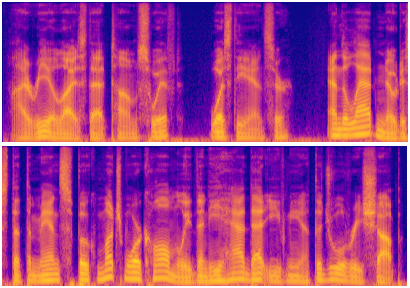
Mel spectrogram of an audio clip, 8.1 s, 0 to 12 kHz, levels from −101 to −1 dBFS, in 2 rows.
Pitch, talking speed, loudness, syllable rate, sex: 90 Hz, 205 wpm, -18 LUFS, 5.3 syllables/s, male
